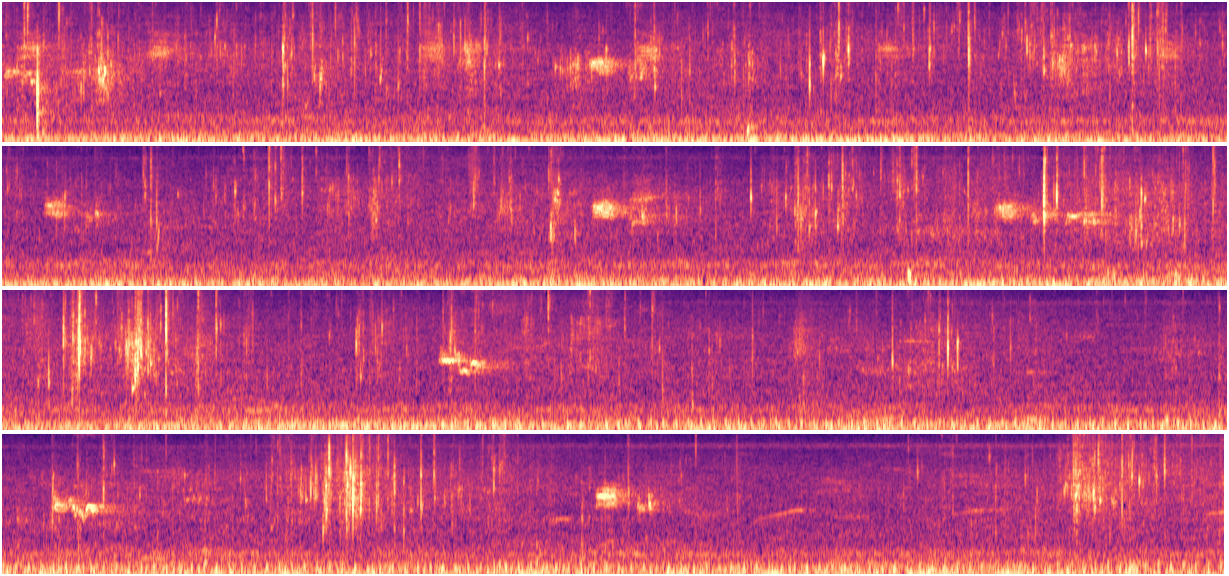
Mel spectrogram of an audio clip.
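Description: Fish splashing and sloshing in shallow muddy water, with irregular sharp splashes. Short bird chirps come over it now and then.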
